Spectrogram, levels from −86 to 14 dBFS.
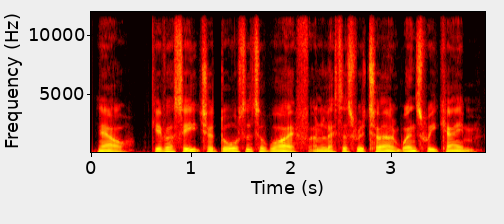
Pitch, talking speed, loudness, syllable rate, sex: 115 Hz, 230 wpm, -16 LUFS, 4.9 syllables/s, male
